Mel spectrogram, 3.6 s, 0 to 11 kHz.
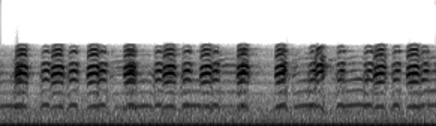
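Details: A pair of white-bellied sea eagles and their two chicks sing together at a nest in Sydney Olympic Park, Australia, one September morning in 2023. Quick, nasal, laughing honks fire in rapid bursts, several voices overlapping.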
